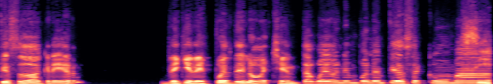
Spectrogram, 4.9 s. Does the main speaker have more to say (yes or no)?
no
